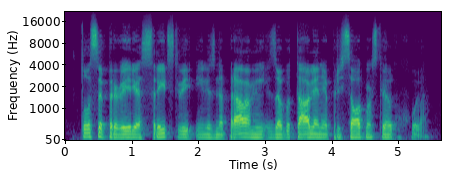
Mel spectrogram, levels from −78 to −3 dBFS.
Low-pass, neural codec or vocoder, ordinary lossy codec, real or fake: none; codec, 44.1 kHz, 2.6 kbps, DAC; none; fake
